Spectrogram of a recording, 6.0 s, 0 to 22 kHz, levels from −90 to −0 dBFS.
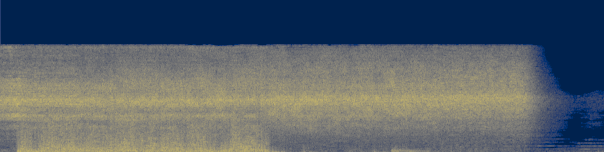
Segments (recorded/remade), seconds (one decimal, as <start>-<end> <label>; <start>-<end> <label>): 0.0-0.8 recorded; 0.8-4.4 remade; 4.4-6.0 recorded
